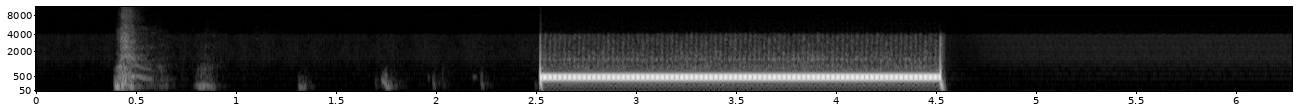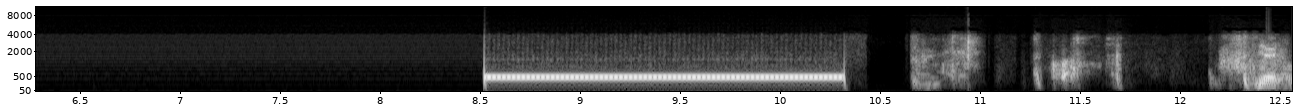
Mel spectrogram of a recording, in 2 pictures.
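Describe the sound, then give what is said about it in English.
A phone rings with two long, steady electronic tones, each about two seconds, separated by several seconds of silence. A few short voice-like bursts follow at the end. “You calling me? That's my phone ringing.”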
